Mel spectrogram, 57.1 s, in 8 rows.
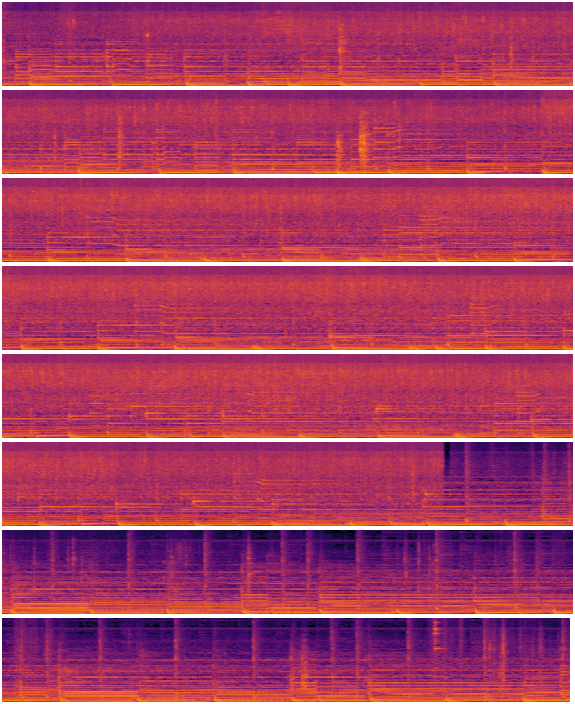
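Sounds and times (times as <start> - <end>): meat sizzling in a frying pan: 0.0 - 45.9
background music: 0.0 - 57.0.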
